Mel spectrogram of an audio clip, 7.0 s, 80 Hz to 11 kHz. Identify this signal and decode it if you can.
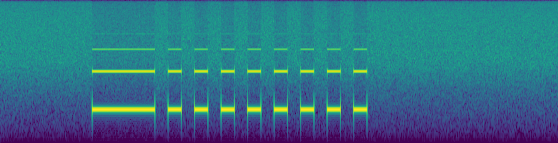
Beep code, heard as beeps, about 780 Hz. 1 long, 8 short. In AMI BIOS tables: display or retrace test failure.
